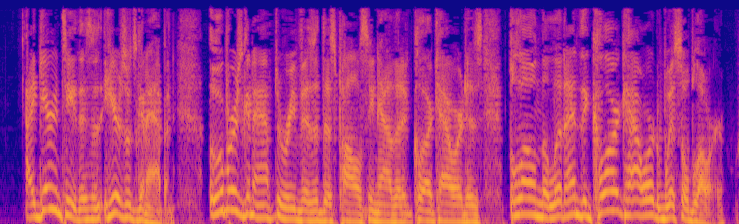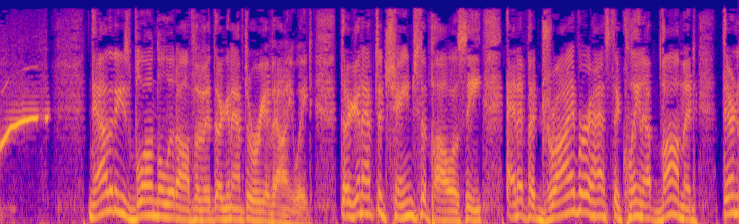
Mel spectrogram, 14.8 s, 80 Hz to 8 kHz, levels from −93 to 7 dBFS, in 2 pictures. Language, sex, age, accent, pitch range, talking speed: English, male, 40-59, American, 140-205 Hz, 255 wpm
